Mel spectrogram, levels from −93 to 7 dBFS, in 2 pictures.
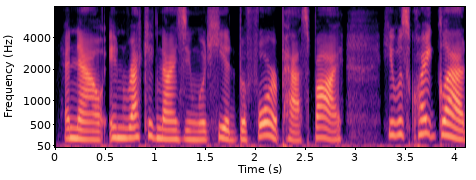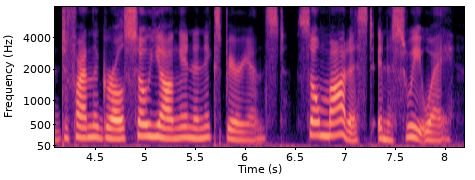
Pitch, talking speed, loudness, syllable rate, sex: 210 Hz, 200 wpm, -18 LUFS, 5.4 syllables/s, female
